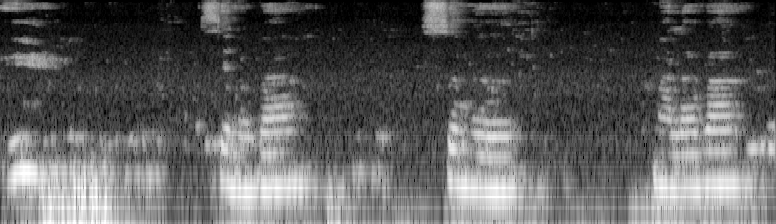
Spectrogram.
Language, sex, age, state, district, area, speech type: Bodo, female, 30-45, Assam, Chirang, urban, spontaneous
